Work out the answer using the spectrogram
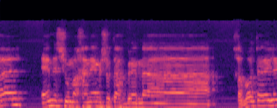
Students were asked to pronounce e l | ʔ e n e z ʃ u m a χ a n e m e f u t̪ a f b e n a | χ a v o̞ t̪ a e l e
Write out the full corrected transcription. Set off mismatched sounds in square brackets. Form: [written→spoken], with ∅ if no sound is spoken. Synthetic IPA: [e→a] l | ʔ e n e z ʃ u m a χ a n e m e [f→ʃ] u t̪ a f b e n a | χ a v o̞ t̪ a e l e

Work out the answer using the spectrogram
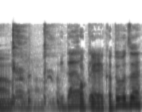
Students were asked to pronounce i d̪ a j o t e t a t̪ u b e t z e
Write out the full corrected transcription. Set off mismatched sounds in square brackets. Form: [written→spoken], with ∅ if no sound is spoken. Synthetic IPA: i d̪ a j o [t→k] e [t→k] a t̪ u [b→v] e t z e

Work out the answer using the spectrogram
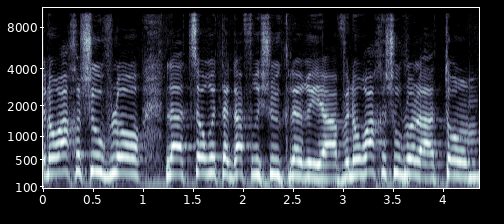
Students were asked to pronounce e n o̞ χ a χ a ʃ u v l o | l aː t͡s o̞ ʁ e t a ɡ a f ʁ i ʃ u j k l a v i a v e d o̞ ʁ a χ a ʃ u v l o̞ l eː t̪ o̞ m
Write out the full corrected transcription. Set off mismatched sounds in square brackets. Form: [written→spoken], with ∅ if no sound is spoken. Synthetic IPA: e n o̞ [χ→ʁ] a χ a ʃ u v l o | l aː t͡s o̞ ʁ e t a ɡ a f ʁ i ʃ u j k l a [v→ʁ] i a v e [d→n] o̞ ʁ a χ a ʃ u v l o̞ l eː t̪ o̞ m

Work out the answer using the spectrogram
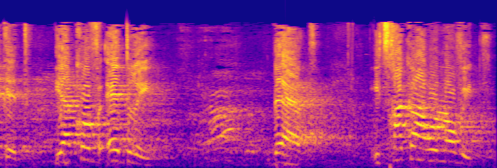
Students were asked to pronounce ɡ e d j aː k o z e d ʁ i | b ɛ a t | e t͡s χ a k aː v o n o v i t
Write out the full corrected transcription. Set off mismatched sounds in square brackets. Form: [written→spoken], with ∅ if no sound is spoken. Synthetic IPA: ɡ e d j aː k o [z→v] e d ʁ i | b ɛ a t | [e→i] t͡s χ a k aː [v→ʁ] o n o v i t

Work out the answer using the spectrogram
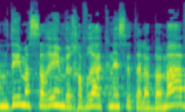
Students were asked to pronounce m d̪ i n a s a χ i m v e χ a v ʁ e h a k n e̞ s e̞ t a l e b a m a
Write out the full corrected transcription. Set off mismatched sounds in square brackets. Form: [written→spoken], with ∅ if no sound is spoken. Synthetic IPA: m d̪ i [n→m] a s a [χ→ʁ] i m v e χ a v ʁ e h a k n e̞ s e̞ t a l [e→a] b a m a

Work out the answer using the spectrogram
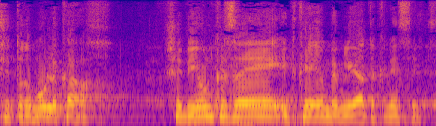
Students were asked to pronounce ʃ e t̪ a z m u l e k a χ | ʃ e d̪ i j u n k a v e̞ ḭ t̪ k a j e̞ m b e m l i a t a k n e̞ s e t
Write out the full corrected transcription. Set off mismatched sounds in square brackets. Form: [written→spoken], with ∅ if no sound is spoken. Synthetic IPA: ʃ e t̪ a [z→ʁ] m u l e k a χ | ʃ e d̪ i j u n k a [v→z] e̞ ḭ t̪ k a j e̞ m b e m l i a t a k n e̞ s e t

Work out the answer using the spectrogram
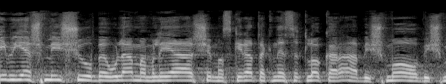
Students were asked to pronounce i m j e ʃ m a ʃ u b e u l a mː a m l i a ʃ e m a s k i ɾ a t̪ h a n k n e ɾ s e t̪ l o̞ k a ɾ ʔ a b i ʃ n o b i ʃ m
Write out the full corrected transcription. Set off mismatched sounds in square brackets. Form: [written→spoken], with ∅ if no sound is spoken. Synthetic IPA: i m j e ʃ m [a→i] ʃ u b e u l a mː a m l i a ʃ e m a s k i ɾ a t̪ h a [n→∅] k n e [ɾ→∅] s e t̪ l o̞ k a ɾ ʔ a b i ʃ [n→m] o b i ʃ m

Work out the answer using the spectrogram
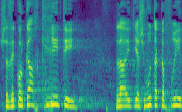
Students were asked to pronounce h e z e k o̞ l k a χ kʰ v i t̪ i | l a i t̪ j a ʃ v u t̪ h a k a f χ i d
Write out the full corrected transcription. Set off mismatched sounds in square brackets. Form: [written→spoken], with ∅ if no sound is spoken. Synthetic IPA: [h→ʃ] e z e k o̞ l k a χ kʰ [v→ʁ] i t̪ i | l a i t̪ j a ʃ v u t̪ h a k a f [χ→ʁ] i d

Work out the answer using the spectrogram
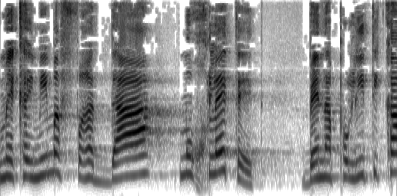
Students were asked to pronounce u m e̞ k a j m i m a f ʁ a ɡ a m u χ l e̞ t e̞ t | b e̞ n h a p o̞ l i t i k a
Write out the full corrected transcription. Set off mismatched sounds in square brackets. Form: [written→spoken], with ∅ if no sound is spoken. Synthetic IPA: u m e̞ k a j m i m a f ʁ a [ɡ→d] a m u χ l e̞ t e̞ t | b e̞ n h a p o̞ l i t i k a

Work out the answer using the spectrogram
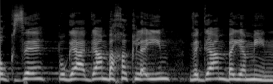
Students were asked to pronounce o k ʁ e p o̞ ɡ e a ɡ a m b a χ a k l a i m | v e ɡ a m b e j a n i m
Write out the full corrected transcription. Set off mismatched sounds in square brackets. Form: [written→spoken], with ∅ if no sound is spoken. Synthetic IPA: o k [ʁ→z] e p o̞ ɡ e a ɡ a m b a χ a k l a i m | v e ɡ a m b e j a [n→m] i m

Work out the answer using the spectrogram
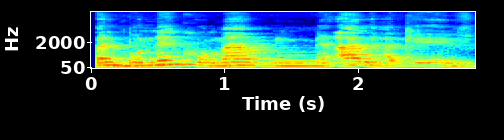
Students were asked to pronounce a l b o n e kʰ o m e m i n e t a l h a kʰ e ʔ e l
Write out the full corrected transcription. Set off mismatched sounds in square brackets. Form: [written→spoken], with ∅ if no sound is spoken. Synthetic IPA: a l b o n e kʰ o m [e→a] m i [n→m] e [t→ʔ] a l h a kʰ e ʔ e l

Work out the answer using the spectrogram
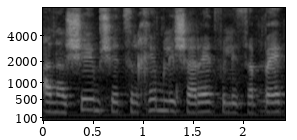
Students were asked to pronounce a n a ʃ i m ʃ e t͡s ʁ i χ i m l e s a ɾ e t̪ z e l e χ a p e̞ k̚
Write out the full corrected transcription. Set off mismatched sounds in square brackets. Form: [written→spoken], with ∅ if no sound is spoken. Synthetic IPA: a n a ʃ i m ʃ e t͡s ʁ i χ i m l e [s→ʃ] a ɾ e t̪ [z→v] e l e [χ→s] a p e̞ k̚

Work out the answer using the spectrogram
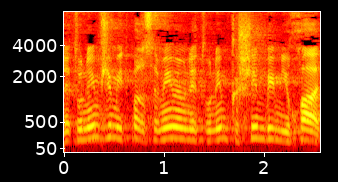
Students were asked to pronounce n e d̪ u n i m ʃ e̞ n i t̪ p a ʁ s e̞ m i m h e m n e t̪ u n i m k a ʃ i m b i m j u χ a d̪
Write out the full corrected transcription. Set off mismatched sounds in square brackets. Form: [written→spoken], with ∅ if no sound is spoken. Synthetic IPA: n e [d̪→t̪] u n i m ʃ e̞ [n→m] i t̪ p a ʁ s e̞ m i m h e m n e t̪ u n i m k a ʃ i m b i m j u χ a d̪

